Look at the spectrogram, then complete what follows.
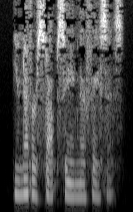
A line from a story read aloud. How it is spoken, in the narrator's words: Aelin Galathinius said quietly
